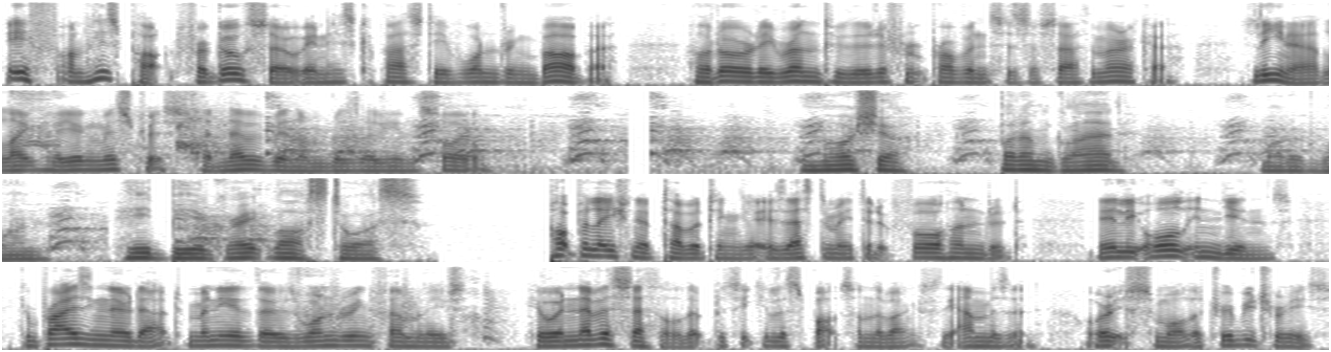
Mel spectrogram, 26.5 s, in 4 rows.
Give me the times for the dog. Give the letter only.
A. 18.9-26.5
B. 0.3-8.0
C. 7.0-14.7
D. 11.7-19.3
C.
